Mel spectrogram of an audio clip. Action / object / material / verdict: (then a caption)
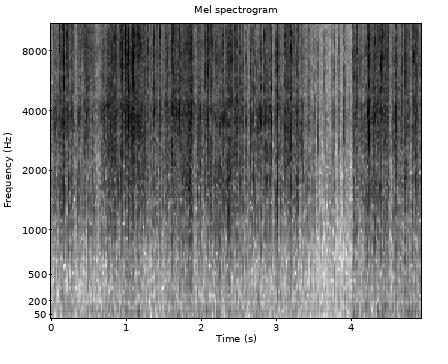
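scrape / thin plastic shopping bag / plastic film / none. A thin, empty plastic panda shopping bag is folded and rubbed between fingers, producing a steady, bright crinkling of the film. The rustle stays continuous for the whole clip, dipping slightly in the middle before picking up again.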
